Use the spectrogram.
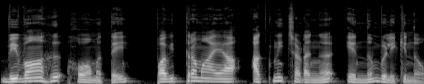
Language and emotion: Malayalam, neutral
